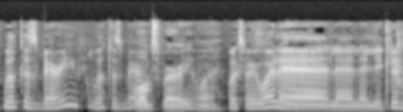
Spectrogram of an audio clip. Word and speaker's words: Wilkes-Barre: T'as été justement à comment tu prononces Wilkes-Barre? Wilkes-Barre, ouais.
